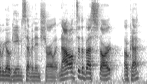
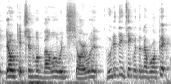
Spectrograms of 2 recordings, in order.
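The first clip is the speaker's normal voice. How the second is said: higher, bubbling delight; giddy excitement; 7 semitones higher than usual. Real, not acted. Gamer celebrating Jokic and LaMelo together, giddy excitement. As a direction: rave about the new duo.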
